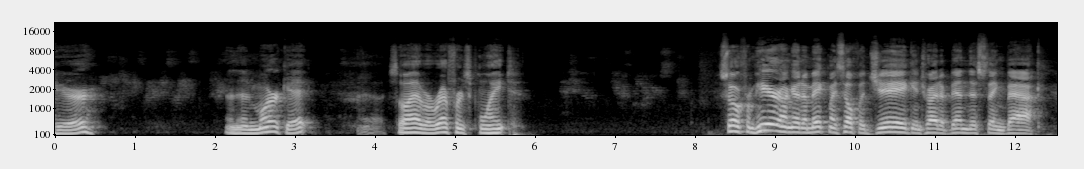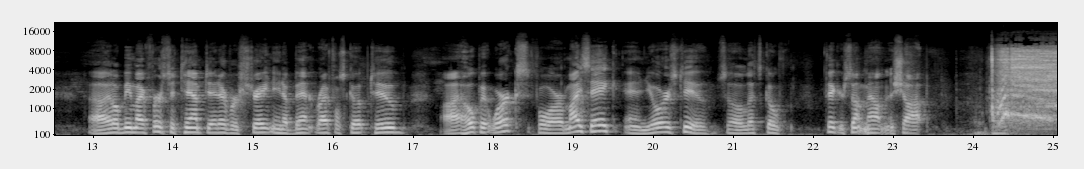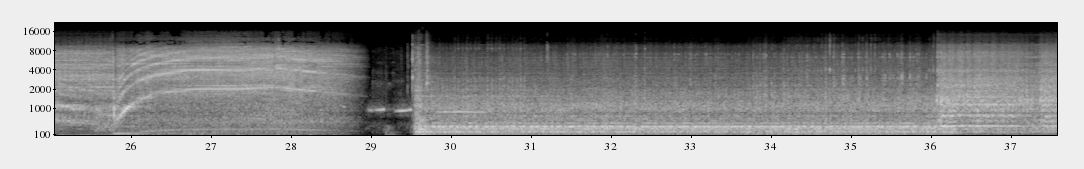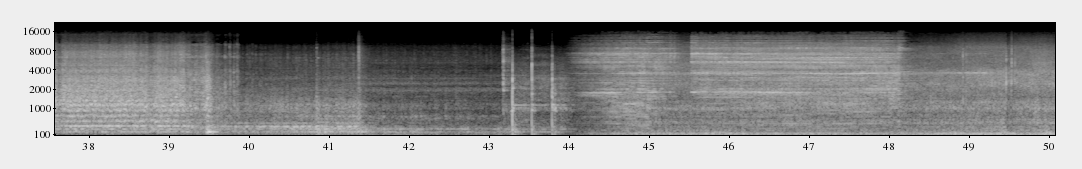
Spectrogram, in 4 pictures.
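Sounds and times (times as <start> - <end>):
power tool motor spinning: 24.2 - 28.9, 29.5 - 42.4
power tool cutting or drilling: 24.2 - 41.7, 44.0 - 50.0.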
